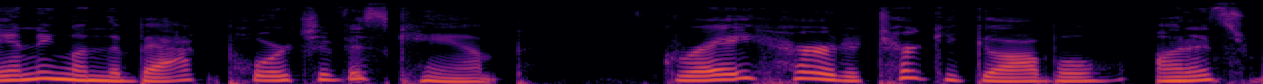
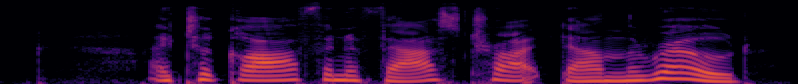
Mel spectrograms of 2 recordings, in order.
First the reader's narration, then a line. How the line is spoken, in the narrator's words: Gray said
